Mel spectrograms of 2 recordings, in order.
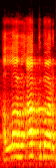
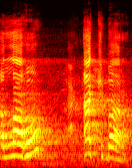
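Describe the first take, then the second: First: "আল্লাহু আকবার" run together, with "আকবার" distorted; mimicked mispronunciation. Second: "আল্লাহু", pause, then a distinct "আকবার"; correct pronunciation. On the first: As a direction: imitate people who garble "আকবার" in one quick run. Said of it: "বানিয়ে দেয়". ("আল্লাহু আকবার" একটানে ভুল উচ্চারণের নকল) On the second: Shown as a demonstration. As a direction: demonstrate "আল্লাহু আকবার" slowly, word by word. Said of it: "আল্লাহু আকবার বানিয়ে দেয়". ("আল্লাহু আকবার" থেমে থেমে শুদ্ধ উচ্চারণ)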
